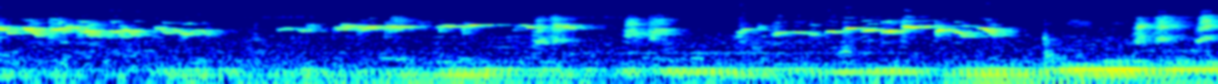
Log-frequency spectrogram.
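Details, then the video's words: Sooty-headed bulbul singing a song tutored with rengganis and cucak wilis phrases: short chirpy, warbled bursts of high notes, repeated in clusters every second or two, over a steady low hum. "burung kutilang isian rengganis / cucak wilis"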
